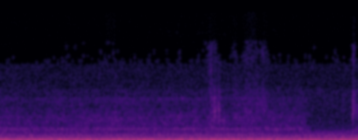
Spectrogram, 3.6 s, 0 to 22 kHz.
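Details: 2015 Ford F-150 at about 1,000 rpm and 33 mph: low engine drone with a buzzy metallic rattle that only occurs at low rpm and slow speed when the engine hits a certain harmonic.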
